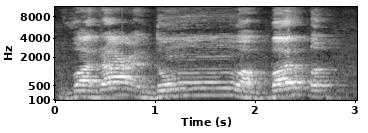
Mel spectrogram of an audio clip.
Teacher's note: قاف میں ہم جنبش پیدا کریں گے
